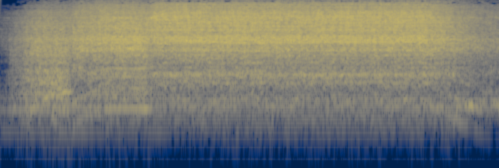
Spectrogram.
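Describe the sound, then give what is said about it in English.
A blender runs steadily at full power making a whey protein smoothie with blueberries, whole milk and banana, a loud, dense motor whir with a churning roar that holds constant for several seconds, with a slight pitch dip near the start and end. “And right now I'm making myself a whey protein smoothie with blueberries, whole milk, and a little bit of banana I had left in the fridge.”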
